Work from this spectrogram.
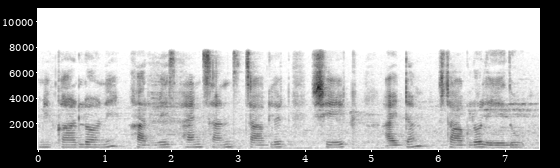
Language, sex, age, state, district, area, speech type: Telugu, female, 18-30, Telangana, Nagarkurnool, rural, read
